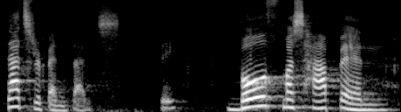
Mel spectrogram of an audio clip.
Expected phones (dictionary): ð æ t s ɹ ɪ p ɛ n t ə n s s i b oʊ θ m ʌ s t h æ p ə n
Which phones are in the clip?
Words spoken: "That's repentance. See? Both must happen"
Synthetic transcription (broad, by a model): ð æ t s ɹ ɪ p ɛ n t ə n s s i b oʊ θ m ʌ s t h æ p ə n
